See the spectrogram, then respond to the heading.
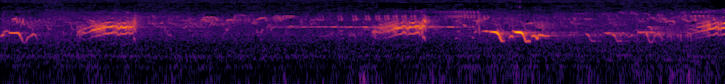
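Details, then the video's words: Eurasian golden oriole song: rich, fluty whistled phrases that rise and fall, given in short bursts with some harsher chattering notes between them. "Esa es la voz de las oropéndolas."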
